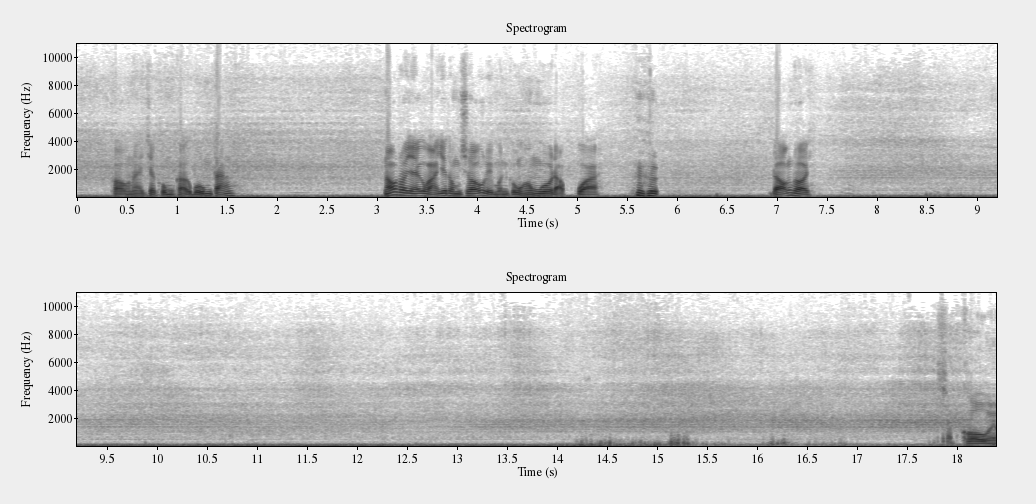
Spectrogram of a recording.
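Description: A combine harvester engine drones steadily nearby.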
